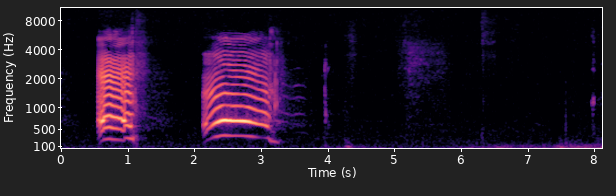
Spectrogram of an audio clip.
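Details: Weddell seal pup lying on the ice shelf at Terre Adélie, Antarctica, calling its mother on a quiet, sunny afternoon, 15 November 2009 around 17:30, recorded with a Rode NT4. Two drawn-out, wailing, harmonic calls, the second longer and falling, then near silence.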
